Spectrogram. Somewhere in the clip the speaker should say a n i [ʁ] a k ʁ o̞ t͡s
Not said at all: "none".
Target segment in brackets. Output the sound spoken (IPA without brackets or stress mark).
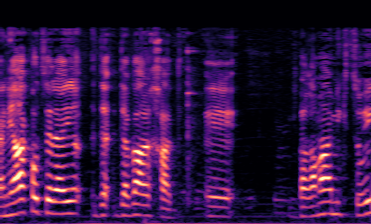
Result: ʁ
